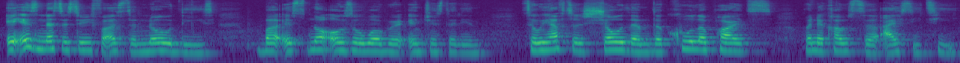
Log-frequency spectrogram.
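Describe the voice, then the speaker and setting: A woman's voice: fairly low pitch, steady tone, dark tone. A teenage woman, answering interview questions earnestly. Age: teens. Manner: earnest, quick to agree. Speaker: pageant titleholder guest.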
